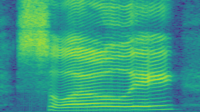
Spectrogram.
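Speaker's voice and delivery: exaggerated, lingering "slowly"; drawn-out slowly. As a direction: drag out "slowly" to match the creeping exit. Word repeated, stretched out for effect.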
